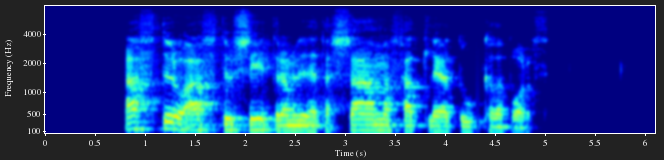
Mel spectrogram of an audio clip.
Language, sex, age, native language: Icelandic, male, 40-49, Icelandic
